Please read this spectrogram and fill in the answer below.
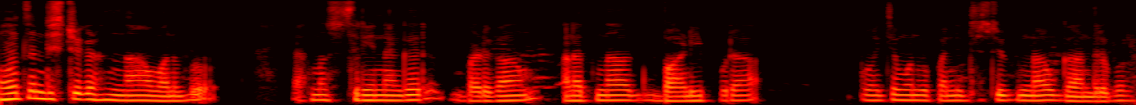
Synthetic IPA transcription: ɦɐ̃ːt͡sɐnɖisʈɾikʈnaːʋɐnb̰ | jaːt̪ʰmɐnsɾiːnɐɡɐɾbɐɽɡaːmɐnɐt̪naːɡ̚bãːɳɖiːpuɾaː | pət͡ʃɐmɐnbɐpɐnjɐɖisʈɾik̚ʈnaːwɡãːnd̪ɾɐbɐl

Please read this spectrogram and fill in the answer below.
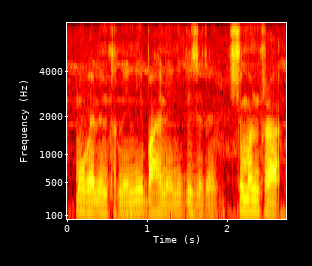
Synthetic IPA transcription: mobajlintʰaɾnenibaɦajnajniɡizedeŋsumanpʰɾa

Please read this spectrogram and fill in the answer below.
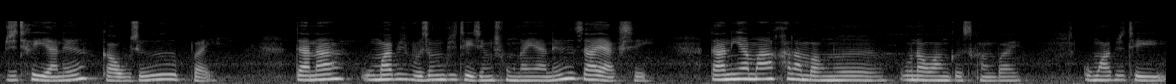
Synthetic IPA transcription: bzitʰɯjːanɯɡ̥awzɯbaj | d̥anaumabibuzɯŋbzitʰɯjzɯŋsuŋnajanɯzajak̚sej | d̥anijamakʰalambawnɯunawaŋɡɯskʰaŋbaj | umabzitʰɯj

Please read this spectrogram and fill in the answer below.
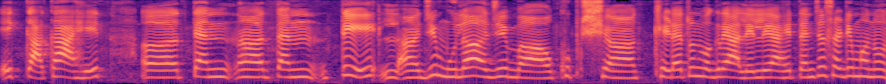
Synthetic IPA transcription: ekːakaːɦet̪ː | jat̪ːjant̪ed͡ʑemuləd͡ʑekʰuːp | kʰeɽjat̪uːnʋəɡəɾealeleaɦet̪ːjaɲt͡ɕjasaʈiːm̤əɽ̃uːn

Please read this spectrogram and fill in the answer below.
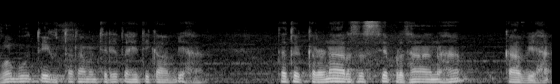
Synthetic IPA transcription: uʋɐbʱuːt̪eːɦut̪ːɐɾaːmɐt͡ʃ̪ɐɾjɐt̪ɐɦit̪ikaːʋjɐɦɐ̆ | t̪ɐt̪ukɐɾɳaːɾɐsɐsjɐpɾɐd̪ʱaːnɐɦɐ̆ | kaːʋjɐɦɐ

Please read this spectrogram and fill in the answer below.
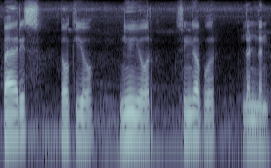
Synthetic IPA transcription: pɛːɾɪsʈoːkijonjuːjɔːɾk | sɪ̃ŋɡaːpʊɾ | lɐ̃ɳɖən

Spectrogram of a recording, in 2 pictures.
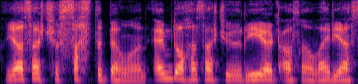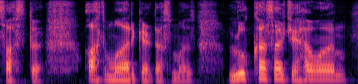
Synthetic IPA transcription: jaːsaːt͡ʃʰisɐst̪ɨpʲɐʋaːnemʲd̪oːɦɐsaːt͡ʃʰiɾiːɐʈɐsãːʋɐɾijaːsɐst̪ɨɐt̪ʰmaːɾkʲeʈɐsmɐz | lukʰːɐsaːt͡ʃʰiɦɛʋaːn

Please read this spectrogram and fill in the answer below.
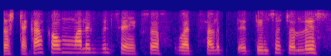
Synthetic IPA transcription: d̪ɔsʈəkakɔmːaləŋɡpinseeksɔʋət̪saɽet̪insɔt͡ʃolːiːs

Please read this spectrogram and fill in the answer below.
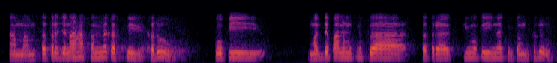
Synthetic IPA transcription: aːmːamt̪ɐt̪ɾɐd͡ʒɐnaːɦɐsɐmjɐkɐst̪iikʰɐlu | oːpi | mɐd̪ʱjɐpaːnɐmkɾut̪ʋaːt̪ɐt̪ɾɐkimɐpinɐkɾut̪ɐmkʰɐlu

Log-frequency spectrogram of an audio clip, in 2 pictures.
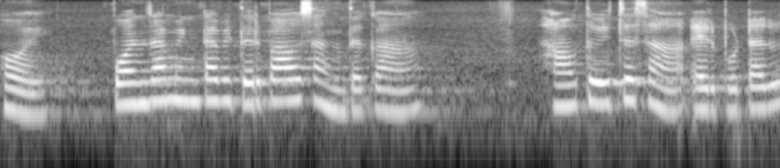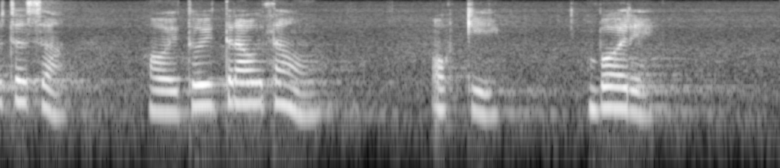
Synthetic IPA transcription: hɔjpɔ̃nd̪ɾaminʈabʱit̪əɾpawsãŋɡt̪əkã | hãwt̪ʰoit͡səsaeɾpɔɾʈaɾut͡səsa | hɔjt̪ʰojt̪ɾawt̪ãw̃ | ɔki | bɔɾẽ

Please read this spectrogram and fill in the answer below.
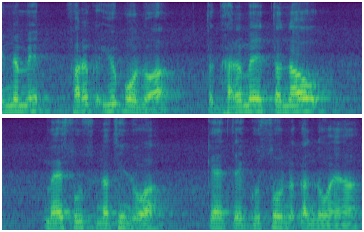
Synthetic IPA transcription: ɪnəmẽfɐɾəkɪɦopɐʋə̃nd̪oa̰ː | t̪ɐɡʱɐɾmẽt̪ɐnaːo | mɛɦsuːsnɐt̪ʰĩːn̆d̪oaː | kɐ̃ɦɪ̃t̪eɡʊsonɐkɐ̃nd̪oaːɦijãː

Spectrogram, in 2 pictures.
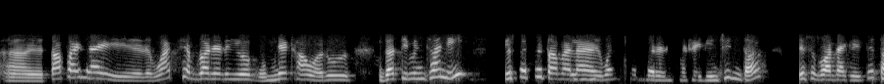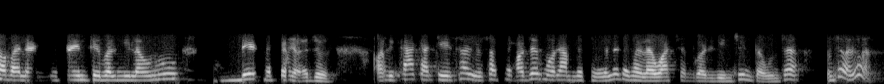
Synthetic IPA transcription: ʌt̪ʌpaĩlajwaʈ̪sep̚ɡʌɾeɾʌjoɡʱumneʈʰaw̃ɦʌɾud͡zʌt̪ibinit͡sʰʌni | josʌbːʌjt̪ʌpãĩlajwat̪sap̚ɡʌɾeɾʌpʌʈʰajd̪int͡sʰunit̪ʌ | t̪esoɡʌrd̪akʰeɾit͡sʌĩt̪ʌpãĩlajjoʈajmʈebʌlmilawnuɡʱumnesʌbːʌjɦʌd͡zurʌ̰nikãkaket͡sʰʌjosʌbʌjɦʌd͡zurmʌɾamresʌŋɡʌlet̪ʌpãĩlajwat̪sap̚ɡʌɾid̪int͡sʰunit̪ʌɦunt͡sʰʌ | ɦunt͡sʰʌɦonʌ

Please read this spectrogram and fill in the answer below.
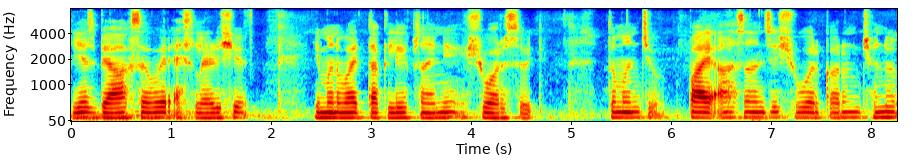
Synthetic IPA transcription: jɐsbʲjaːksɐʋɐɾʲɐ̰slɐɽiʃi | jimɐnʋɐːt̪̚ʲt̪ɐkliːfsaːjniʃɐɾsɨt̪ʲ | t̪ɨmɐnt͡ʃʰḭpaːjʔa̰ːsaːnt͡siʃuɐɾkɐɾunt͡ʃʰinɨ

